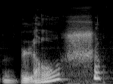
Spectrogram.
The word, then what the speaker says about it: blanc: have the feminine form blanche. So remember, masculine form blanc, B-L-A-N-C, you don't pronounce the final C.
